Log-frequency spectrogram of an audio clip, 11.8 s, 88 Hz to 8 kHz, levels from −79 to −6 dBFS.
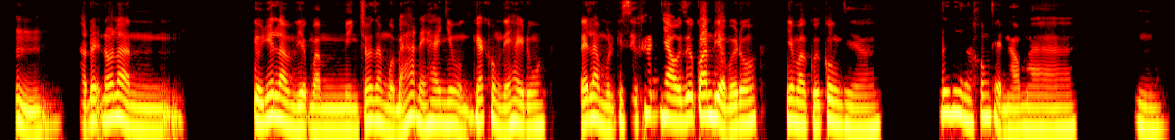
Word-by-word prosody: Ừm, 135 0 -1 0.2
thật 135 - -4
đấy, 160 +2 0
nó 170 +2 +2
là, 185 - +3
ừm, 125 +1 -1 0.8
kiểu 155 -3 +4
như 180 +4 +3
là, 170 -4 +3
việc 130 -1 +1
mà 125 -1 0
mình 120 0 0
cho 155 +4 +1
rằng 155 -5 +1
một 120 - 0
bài 125 +5 +1
hát 190 - +2
này 145 -3 +1
hay 150 0 +2
nhưng 145 -1 +1
mà 120 - -2
khác 160 0 +1
không 155 -6 -1
thấy 125 +3 +1
hay, 150 -3 +3
đúng 130 +1 0
không? 140 +1 0 0.3
Đấy 155 +2 +2
là 180 - +3
một 130 -4 0
cái 160 - 0
sự 155 +1 -4
khác 205 - -1
nhau 170 -4 +3
giữa 180 +3 +2
quan 190 +1 +4
điểm 175 -8 +5
thôi, 130 +1 +2
đúng 145 +1 +2
không? - - -20 0.2
Nhưng 160 -1 +2
mà 145 - +2
cuối 135 0 -1
cùng 150 -1 +1
thì, 130 -2 0
ờ 125 +1 -1 0.7
đương 210 0 +2
nhiên 205 -3 +3
là 160 - +1
không 185 +3 0
thể 175 - -1
nào 120 0 -1
mà 125 0 -1 0.7
ừm. 125 -2 -1
145 Hz, 275 wpm, -23 LUFS, 125-165 Hz, 0.8 s, điểm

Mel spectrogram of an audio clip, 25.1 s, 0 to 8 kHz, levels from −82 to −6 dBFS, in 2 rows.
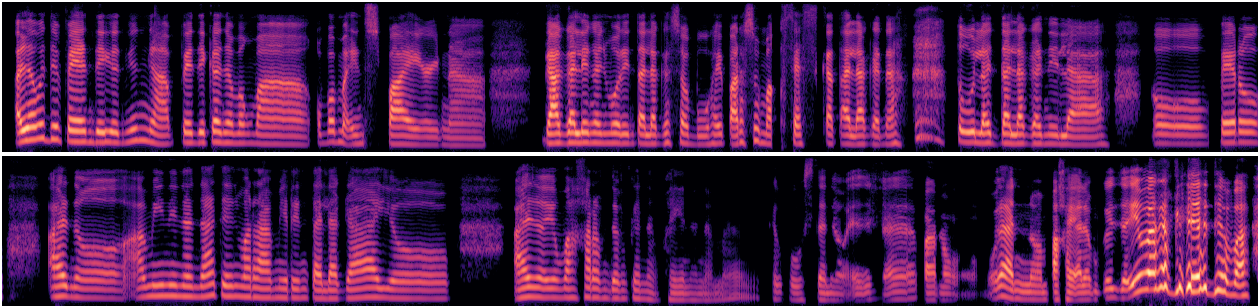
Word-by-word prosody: Alam 250 +4 +6
mo - - 0
depende 215 -5 +2
yun, 205 -2 -1
yun 230 +5 -7
nga 170 -3 -1
puwede 200 0 -1
ka 210 - +3
namang 190 -2 -3
ma 180 -2 -3 0.5
kumbaga 210 +3 -5
ma-inspire 160 -2 -3
na 145 -2 -10 0.6
gagalingan 195 +1 +4
mo 190 - -1
rin 185 0 -4
talaga 175 +1 -1
sa 190 -2 -3
buhay 165 +2 -7
para 170 +5 0
sumaccess 180 -5 -6
ka 180 - -1
talaga 170 -1 -1
na 170 +2 -6 0.5
tulad 195 -2 +1
talaga 180 -1 0
nila, 165 -2 -4 0.5
oo. 175 -2 -5 0.2
Pero 200 0 0 0.4
ano, 195 -1 -1 0.5
aminin 210 +2 -4
na - - 0
natin 205 +1 -4
marami 180 -2 -3
rin 175 0 -9
talaga 170 +3 -3
yung, 160 -2 -8 0.7
ano 190 +3 -1
yung 180 -1 -6
makakaramdam 175 -2 -6
ka 165 - -10
ng, 145 -4 -17
"ayan 130 -1 -13
na 130 - -20
naman 135 +9 -21 0.3
po-post 135 -2 -17
na - - -8
naman 130 -1 -13 0.3
siya 150 +3 -9
parang 135 -1 -6 0.3
wala 200 -4 +2
rin 150 -2 -8
naman 140 -1 -7
pakialam 140 -1 -1
ko 175 - -5
diyan" 170 -1 -1
yung 330 - +4
mga 360 +4 +12
ganyan 375 -3 +11
di 315 -1 +6
ba? 220 -2 +7
180 Hz, 145 wpm, -24 LUFS, 165-200 Hz, 0.7 s, mga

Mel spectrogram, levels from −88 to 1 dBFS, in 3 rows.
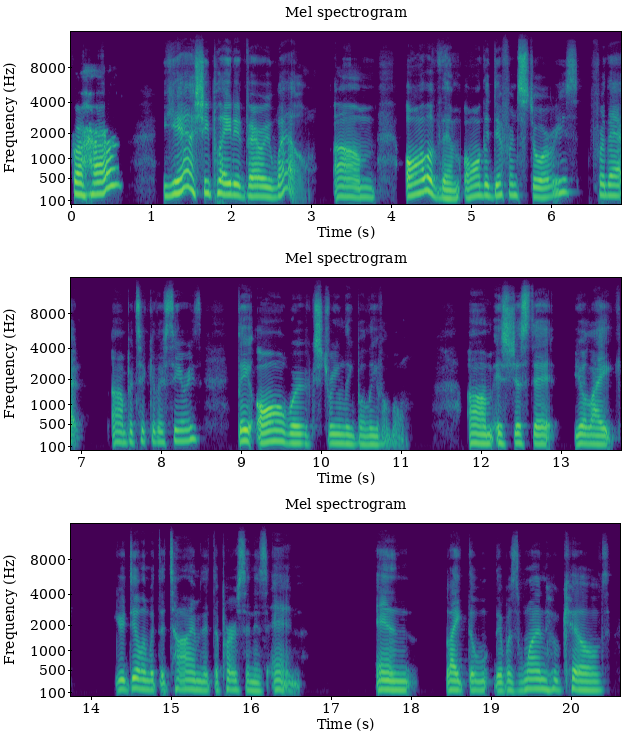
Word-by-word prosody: For 205 -2 +6
her? 210 - +5 0.5
Yeah, 220 - +5
she 225 -1 +3
played 195 -2 +4
it 180 -3 +3
very 170 -1 +4
well. 160 +4 -4 0.2
Um, 150 - 0 0.4
all 210 +8 +6
of 230 - +4
them, 135 -1 +1
all 170 +5 +1
the 185 0 +1
different 185 +1 -2
stories 195 +11 -1
for 190 -1 -4
that, 180 -9 -1 0.3
um, 170 -2 -2
particular 175 0 -5
series, 195 +5 -3 0.4
they 190 +1 +5
all 180 +2 +5
were 155 -1 +2
extremely 150 0 -2
believable. 135 -1 -6 0.7
Um, 150 -2 +2
it's 150 -1 +1
just 155 -1 0
that 145 -1 0 0.2
you're, 150 +2 0
like 140 -2 -1 0.5
you're 155 +4 -1
dealing 160 -1 +1
with 145 - -3
the - - -5
time 155 -2 -2
that 140 0 -5
the - - -7
person 145 -3 -4
is 125 -1 -5
in, 150 0 -6 0.9
and 145 -1 0 0.4
like, 145 -1 0
the 140 - -2
o 140 0 -6
there 130 +1 -2
was 135 -1 -6
one 160 +2 0
who 150 0 -5
killed 140 -2 -1
155 Hz, 150 wpm, -23 LUFS, 145-185 Hz, 0.9 s, For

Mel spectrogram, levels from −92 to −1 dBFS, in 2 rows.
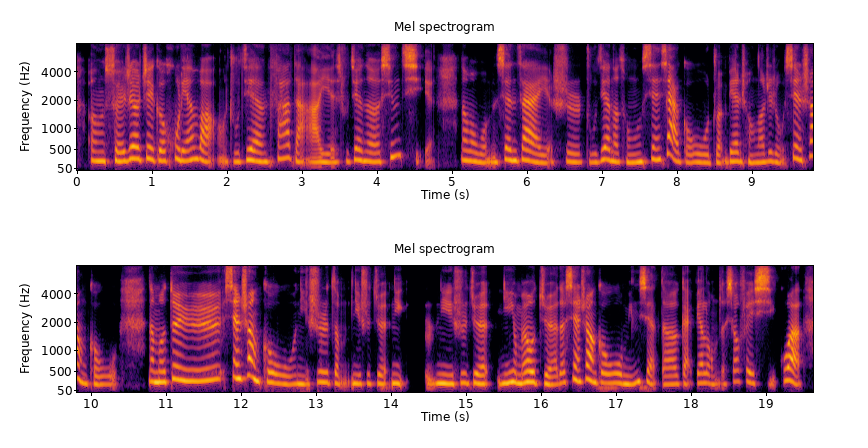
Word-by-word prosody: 嗯， 225 -2 -1
随 220 0 +1
着 280 +4 +3
这 265 +1 +1
个 235 0 -1
互 225 +5 -4
联 245 +3 0
网 245 0 -3
逐 210 -1 -5
渐 220 -1 0
发 280 +8 -4
达， 195 - -2
也 100 -1 -3
逐 100 - -8
渐 245 +2 -1
地 210 -1 -2
兴 315 - 0
起， 350 0 +2 0.4
那 240 -1 -2
么 225 -1 -2
我 195 -2 -3
们 200 -1 -4
现 240 +3 +3
在 230 -4 +2
也 180 +1 -7
是 200 -1 -5
逐 195 -1 -10
渐 255 +4 -1
地 210 -2 -1
从 200 -1 -3
线 260 +6 0
下 245 -2 +3
购 190 -2 -9
物 190 -1 -5
转 190 +3 -7
变 215 0 -1
成 190 -2 -6
了 195 +1 -3
这 215 +1 -5
种 195 0 -7
线 285 -3 0
上 325 -5 -1
购 205 -2 -5
物。 195 +1 -9 0.4
那 260 - -1
么 245 0 +5
对 295 +2 +4
于 275 +4 +2
线 335 -2 +6
上 360 -5 +5
购 245 -2 -1
物， 200 -2 -5
你 200 -1 -2
是 245 +3 -1
怎 215 -1 -4
么 220 - -13
你 215 -2 -2
是 210 +1 -5
觉 205 0 -5
你 220 +1 -3 0.3
你 215 -1 +2
是 225 +3 -5
觉 210 -2 0
你 220 +1 +1
有 245 - +4
没 220 +1 +2
有 250 0 +6
觉 205 -4 -1
得 225 - -2
线 285 +3 +4
上 275 -2 +4
购 230 -1 -3
物， 225 0 -2
明 200 +3 -1
显 240 -5 +3
地 195 0 -4
改 - - -5
变 225 0 -5
了 225 - -5
我 - - -8
们 200 - -12
的 - - -12
消 255 +6 +4
费 250 -2 -4
习 220 0 +7
惯？ 280 0 +3
220 Hz, 265 characters per minute, -21 LUFS, 205-250 Hz, 0.4 s, 习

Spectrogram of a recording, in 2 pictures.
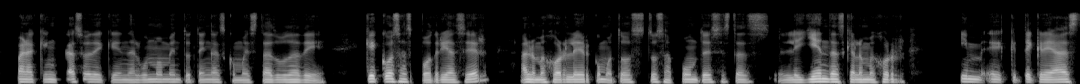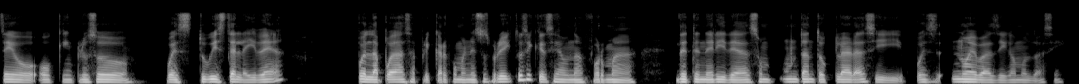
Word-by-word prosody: para 120 -1 +1
que 115 - -9
en 115 -1 -1
caso 120 +2 -4
de 115 -2 -1
que 110 - -7
en 105 0 -3
algún 105 +1 -2
momento 115 -1 -3
tengas 110 0 -4
como 100 +1 -5
esta 110 +2 -2
duda 110 0 +1
de 100 0 -3 0.3
qué 135 0 +3
cosas 130 -2 +2
podría 105 +1 0
ser, 125 - 0 0.3
a 110 - +1
lo 115 -1 +4
mejor 110 +1 +2
leer 115 0 +2
como 115 -4 -2
todos 110 +1 -3
estos 115 0 -4
apuntes, 110 +1 -1
estas 115 -1 -6
leyendas 115 +4 +3
que 110 - 0
a - - +2
lo 110 - +3
mejor 110 +1 0 0.6
inv 125 -4 +1
eh, 115 -2 -2
que - - -10
te 115 - -2
creaste, 115 +1 +2
o 110 -2 +2
o 110 -1 -1
que 110 - -8
incluso, 110 -1 +2 0.3
pues, 110 0 0
tuviste 120 0 +3
la 110 -3 0
idea, 115 - 0 0.7
pues 125 -2 +5
la 110 -1 +5
puedas 115 0 +3
aplicar 105 -1 -3
como 110 -1 0
en 110 - +1
esos 110 +3 -1
proyectos 130 - +2
y 225 - +2
que 120 - +1
sea 120 0 0
una 105 0 +1
forma 105 -1 0 0.4
de 120 +1 +4
tener 115 -2 +2
ideas 110 -1 +2
un 115 -1 -1
un 120 0 0
tanto 115 -2 +1
claras 115 +1 +1
y, 100 -4 -3
pues 110 +3 -4
nuevas, 115 -4 +3
digámoslo 100 -3 -6
así. 110 +1 -13
110 Hz, 195 wpm, -20 LUFS, 105-115 Hz, 0.7 s, pues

